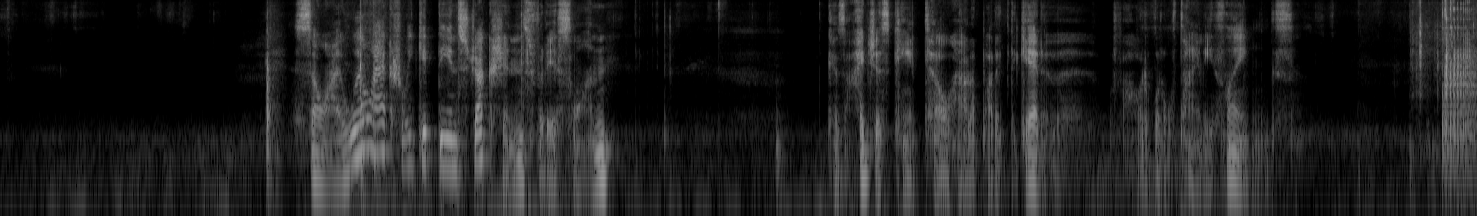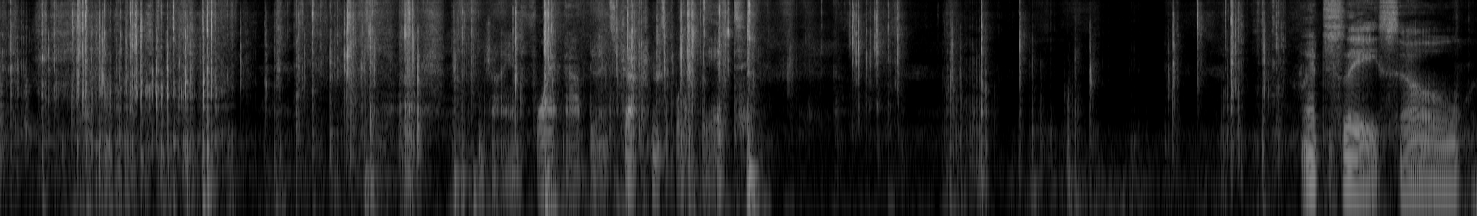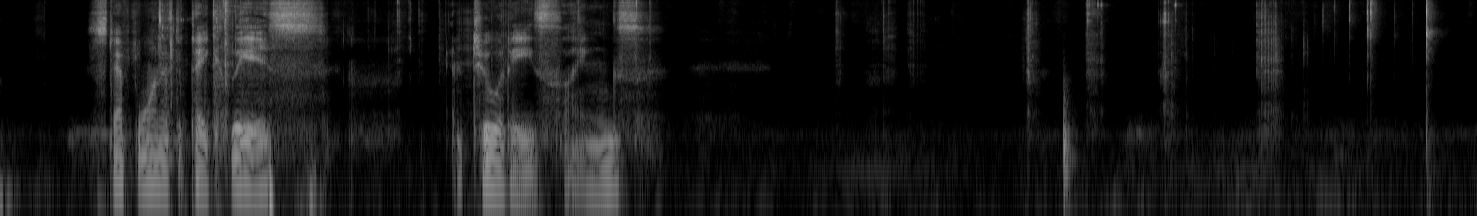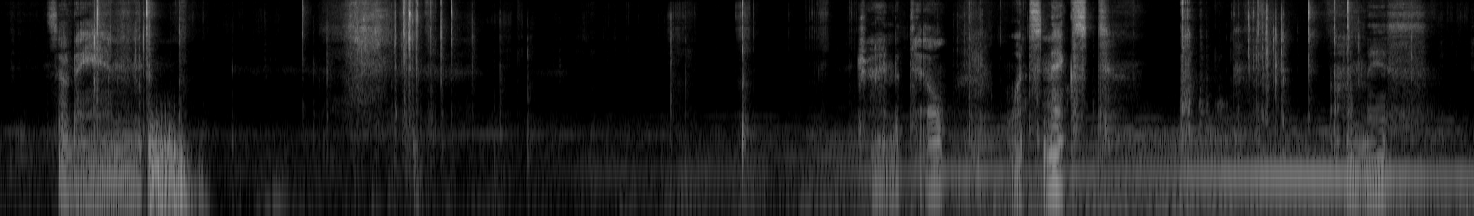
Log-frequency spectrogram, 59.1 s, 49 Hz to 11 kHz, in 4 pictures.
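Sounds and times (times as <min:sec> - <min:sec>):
paper crinkling and rustling: 0:14.1 - 0:25.8, 0:26.5 - 0:27.8.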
